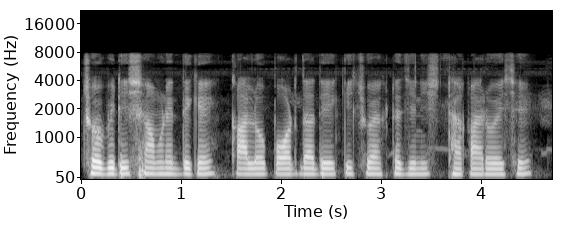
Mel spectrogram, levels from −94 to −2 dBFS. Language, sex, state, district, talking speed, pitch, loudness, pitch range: Bengali, male, West Bengal, Cooch Behar, 140 wpm, 130 Hz, -16 LUFS, 130-135 Hz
